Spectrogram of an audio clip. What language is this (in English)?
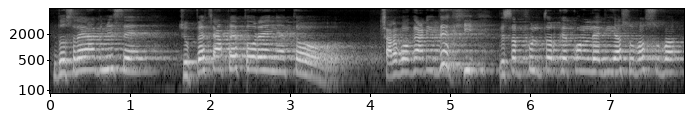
Hindi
